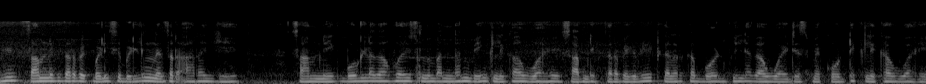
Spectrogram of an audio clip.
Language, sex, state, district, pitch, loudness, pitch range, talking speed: Hindi, male, Rajasthan, Nagaur, 135 Hz, -36 LUFS, 130-145 Hz, 260 wpm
